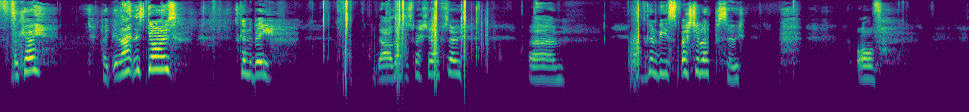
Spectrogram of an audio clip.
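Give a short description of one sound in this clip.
A boy talks with animation close to the microphone.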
